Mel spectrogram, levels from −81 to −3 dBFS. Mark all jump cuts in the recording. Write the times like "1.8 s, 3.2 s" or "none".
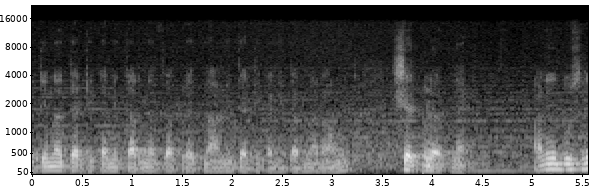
3.9 s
